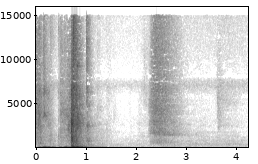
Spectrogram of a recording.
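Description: A wooden bedroom door handled and shut with a loud bang about three-quarters of a second in, after a few lighter knocks of the handle and frame. A fainter brief noise follows a second and a half later.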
